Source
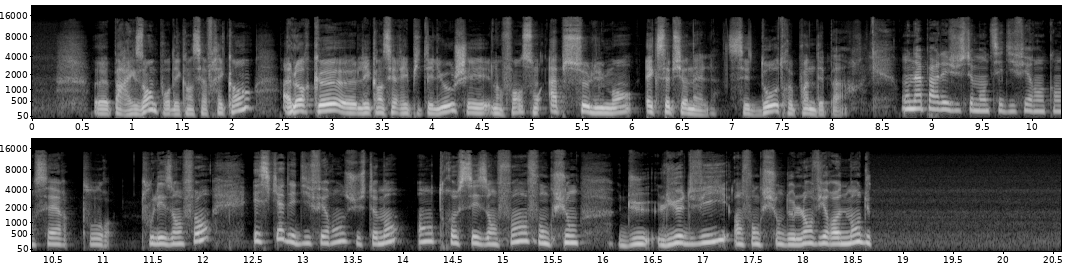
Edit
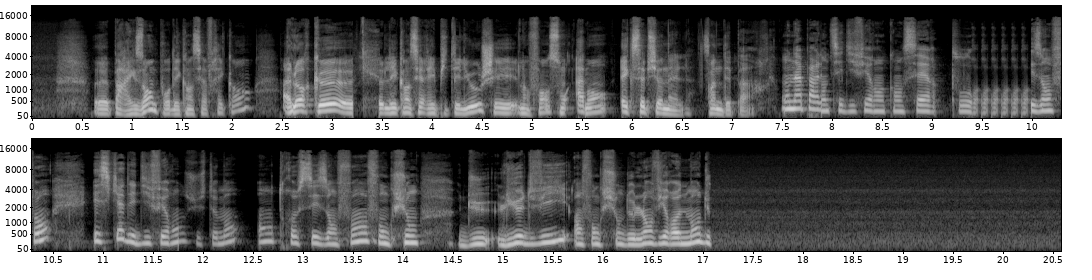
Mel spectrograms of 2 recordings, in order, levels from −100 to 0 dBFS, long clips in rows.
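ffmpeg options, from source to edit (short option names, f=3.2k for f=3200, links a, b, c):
-filter_complex "[0:a]asplit=16[a][b][c][d][e][f][g][h][i][j][k][l][m][n][o][p];[a]atrim=end=1.97,asetpts=PTS-STARTPTS,afade=t=out:st=1.54:d=0.43:silence=0.316228[q];[b]atrim=start=1.97:end=2.12,asetpts=PTS-STARTPTS,volume=-10dB[r];[c]atrim=start=2.12:end=3.202,asetpts=PTS-STARTPTS,afade=t=in:d=0.43:silence=0.316228[s];[d]atrim=start=8.298:end=8.572[t];[e]atrim=start=3.198:end=5.262[u];[f]atrim=start=5.778:end=7.012[v];[g]atrim=start=7.688:end=8.302[w];[h]atrim=start=8.568:end=9.092[x];[i]atrim=start=9.488:end=11.092[y];[j]atrim=start=10.988:end=11.092[z];[k]atrim=start=10.988:end=11.092[aa];[l]atrim=start=10.988:end=11.092[ab];[m]atrim=start=10.988:end=11.092[ac];[n]atrim=start=10.988:end=11.092[ad];[o]atrim=start=11.588:end=13.35,asetpts=PTS-STARTPTS,afade=t=out:st=1.758:d=0.004:c=hsin:silence=0.237137[ae];[p]atrim=start=13.35,asetpts=PTS-STARTPTS,afade=t=in:d=2.02:silence=0.237137[af];[q][r][s]concat=n=3:v=0:a=1[ag];[ag][t]acrossfade=d=0.004:c1=hsin:c2=hsin[ah];[ah][u]acrossfade=d=0.004:c1=hsin:c2=hsin[ai];[ai][v]acrossfade=d=0.004:c1=hsin:c2=hsin[aj];[aj][w]acrossfade=d=0.004:c1=hsin:c2=hsin[ak];[ak][x]acrossfade=d=0.004:c1=hsin:c2=hsin[al];[al][y]acrossfade=d=0.004:c1=hsin:c2=hsin[am];[am][z]acrossfade=d=0.004:c1=hsin:c2=hsin[an];[an][aa]acrossfade=d=0.004:c1=hsin:c2=hsin[ao];[ao][ab]acrossfade=d=0.004:c1=hsin:c2=hsin[ap];[ap][ac]acrossfade=d=0.004:c1=hsin:c2=hsin[aq];[aq][ad]acrossfade=d=0.004:c1=hsin:c2=hsin[ar];[ae][af]concat=n=2:v=0:a=1[as];[ar][as]acrossfade=d=0.004:c1=hsin:c2=hsin"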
